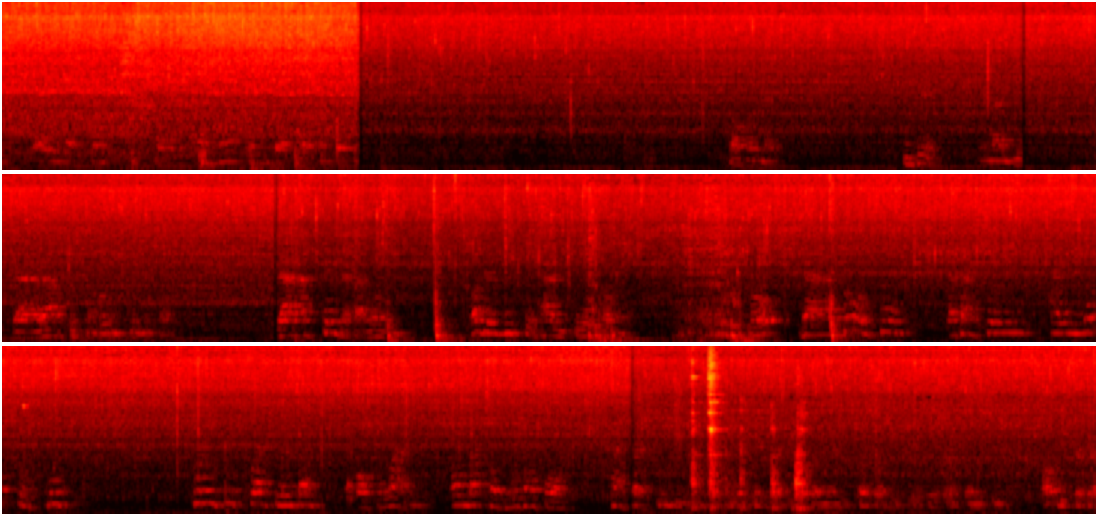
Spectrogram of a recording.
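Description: Egusi (ground melon seed paste) frying in hot palm oil: a steady sizzle for the first three and a half seconds that cuts off abruptly, then quieter stirring of the frying paste with a wooden spoon.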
